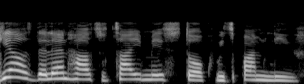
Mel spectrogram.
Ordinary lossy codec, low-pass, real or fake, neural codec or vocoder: none; 7.2 kHz; real; none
